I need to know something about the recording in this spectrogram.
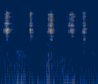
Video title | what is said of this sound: Saturday Night Stream - Have a chat and a laugh! #livestream #livestreams 📱 | listen to that sad old dull sound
